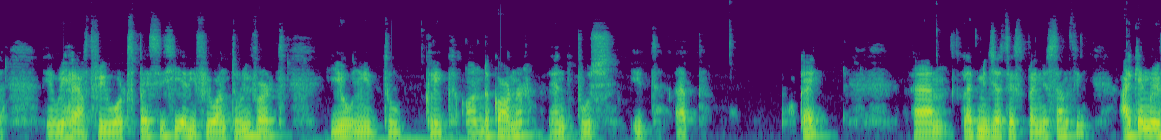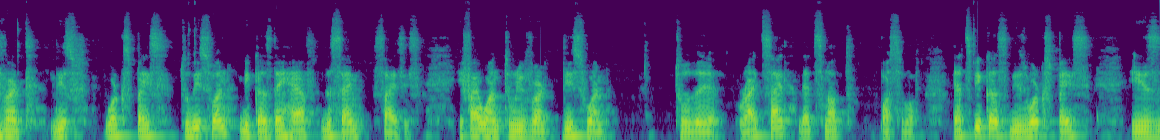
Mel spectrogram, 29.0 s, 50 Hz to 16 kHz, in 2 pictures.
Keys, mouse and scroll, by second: 6.7 click, 12.2 click, 12.8 click, 13.8 click, 22.8-24.6 drag.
